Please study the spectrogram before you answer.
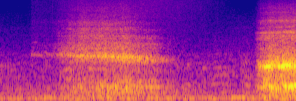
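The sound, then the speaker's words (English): A person takes deep breaths: one long, airy breath swells and fades, then a sharper, louder gasp-like breath follows. The breathing is alone, with no talk. “Deep breaths. Deep breaths.”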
